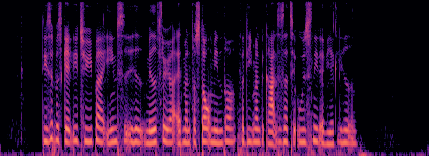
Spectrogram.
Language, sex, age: Danish, female, 24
